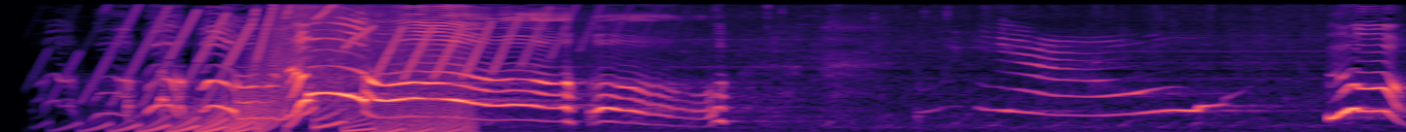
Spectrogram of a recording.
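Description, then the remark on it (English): A cat meows loudly, a long drawn-out yowl followed by a softer wavering meow and a brief final mew, with no talking. “Wenda's a cat now.”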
